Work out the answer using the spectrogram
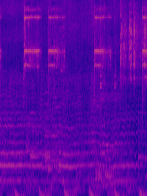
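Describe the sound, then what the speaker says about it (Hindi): A housefly buzzing close by, a steady whining drone with pulsing swoops as it circles near, over a light backing tune and with no voices. "हे, गलीज मक्खी,"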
